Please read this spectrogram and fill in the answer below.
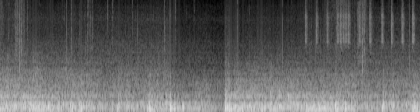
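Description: Thunderstorm: a continuous low, rough rumble of thunder with a fainter hiss of rain. It breaks off and starts again abruptly about four and a half seconds in.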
